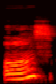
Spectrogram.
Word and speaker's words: onze: Onze is not onze. Onze, the E is silent.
